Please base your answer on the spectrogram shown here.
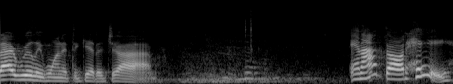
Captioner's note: laughter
